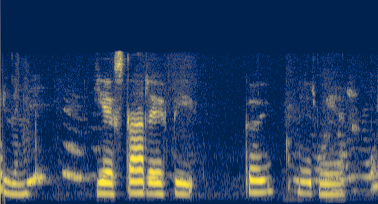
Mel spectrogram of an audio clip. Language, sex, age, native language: Icelandic, female, 10, Icelandic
